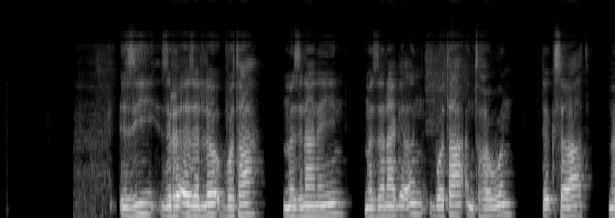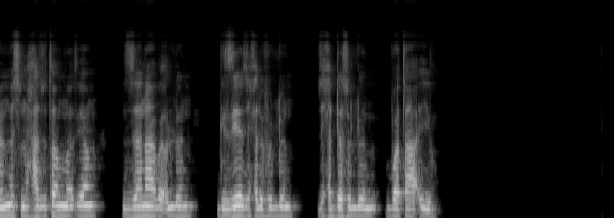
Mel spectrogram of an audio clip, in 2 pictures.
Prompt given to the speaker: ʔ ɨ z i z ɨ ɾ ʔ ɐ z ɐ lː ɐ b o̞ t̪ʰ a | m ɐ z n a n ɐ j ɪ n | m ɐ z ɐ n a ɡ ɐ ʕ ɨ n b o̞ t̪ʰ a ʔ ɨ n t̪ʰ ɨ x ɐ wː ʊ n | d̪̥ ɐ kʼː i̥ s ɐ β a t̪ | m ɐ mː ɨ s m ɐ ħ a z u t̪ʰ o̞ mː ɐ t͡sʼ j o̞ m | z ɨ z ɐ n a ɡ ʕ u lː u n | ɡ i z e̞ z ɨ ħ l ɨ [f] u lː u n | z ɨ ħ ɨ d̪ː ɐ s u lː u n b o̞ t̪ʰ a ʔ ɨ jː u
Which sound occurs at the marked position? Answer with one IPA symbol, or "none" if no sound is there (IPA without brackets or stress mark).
f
